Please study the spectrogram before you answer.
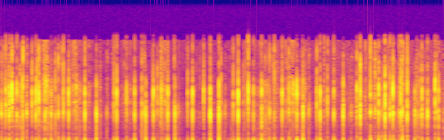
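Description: Fast tapping on an artificial pear, recorded in hi-fi. A quiet, steady stream of rapid, short, dry taps runs throughout, each a crisp broadband click over a soft low thump that dies away almost instantly.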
